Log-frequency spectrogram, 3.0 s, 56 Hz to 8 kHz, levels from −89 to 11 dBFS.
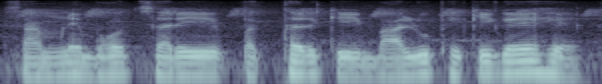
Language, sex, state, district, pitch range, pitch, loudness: Hindi, male, West Bengal, Alipurduar, 90-100 Hz, 95 Hz, -18 LUFS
